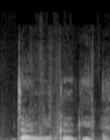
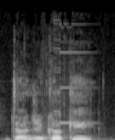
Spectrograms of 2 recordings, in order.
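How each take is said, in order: First: Softer, lower "Dungeon cookie." muttered to oneself; quiet repeat. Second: High, rising "Dungeon cookie?" as if baffled; puzzled question. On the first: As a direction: settle it under your breath: "Dungeon cookie.". Repeats item name to himself. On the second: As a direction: ask "Dungeon cookie?" in disbelief, pitch climbing. Reads odd item name aloud. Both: Real, not acted.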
